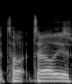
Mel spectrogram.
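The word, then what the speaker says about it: Taulia: Because Talia, is that how you pronounce it? – Yeah. Talia.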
